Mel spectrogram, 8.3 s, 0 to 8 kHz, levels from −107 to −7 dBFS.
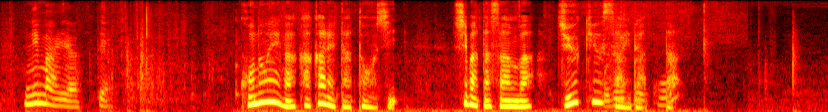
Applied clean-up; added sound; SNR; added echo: none; none; none; none.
